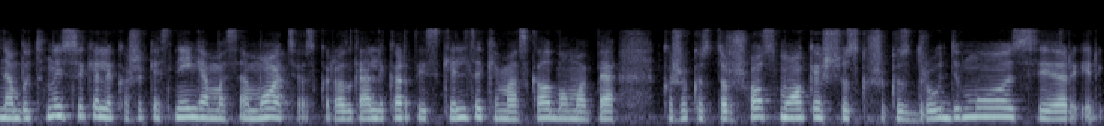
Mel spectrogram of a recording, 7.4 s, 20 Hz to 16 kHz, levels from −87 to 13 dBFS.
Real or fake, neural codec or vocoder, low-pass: real; none; 7.2 kHz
